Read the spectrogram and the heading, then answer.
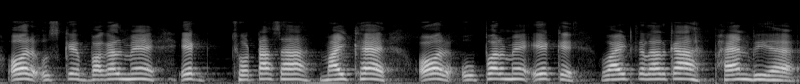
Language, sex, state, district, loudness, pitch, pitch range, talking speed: Hindi, male, Jharkhand, Garhwa, -16 LUFS, 235 Hz, 220-245 Hz, 140 wpm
